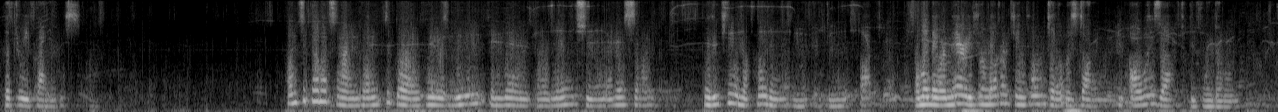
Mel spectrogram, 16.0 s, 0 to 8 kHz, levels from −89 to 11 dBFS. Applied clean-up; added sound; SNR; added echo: neural separator model SepFormer DNS4.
